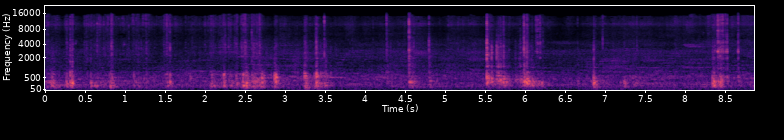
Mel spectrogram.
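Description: Hard white plastic storage boxes knocking and clattering against each other as they are picked up and handled, a run of irregular sharp clicks and knocks.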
